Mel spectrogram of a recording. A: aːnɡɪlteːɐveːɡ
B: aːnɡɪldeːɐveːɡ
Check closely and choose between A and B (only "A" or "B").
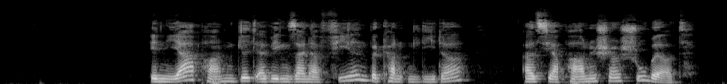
A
